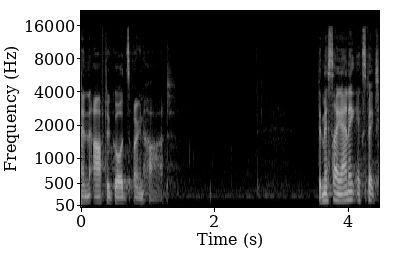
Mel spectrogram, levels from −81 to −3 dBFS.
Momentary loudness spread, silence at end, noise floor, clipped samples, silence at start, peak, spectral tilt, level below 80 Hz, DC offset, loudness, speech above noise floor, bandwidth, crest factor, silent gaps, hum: 17 LU; 0 s; -70 dBFS; under 0.1%; 0 s; -12 dBFS; -2 dB/octave; -86 dBFS; under 0.1%; -31 LUFS; 38 dB; 16 kHz; 24 dB; none; 50 Hz at -80 dBFS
